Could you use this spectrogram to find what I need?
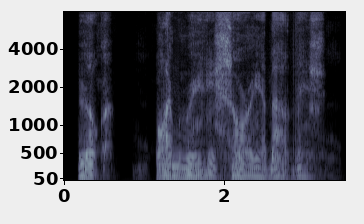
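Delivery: deep, rough, grinding monster rasp like broken glass. Narrator reads a creature speaking to Casper, deep grating voice. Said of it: "a deep voice that grated like the broken glass".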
